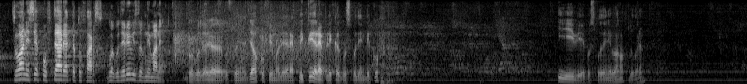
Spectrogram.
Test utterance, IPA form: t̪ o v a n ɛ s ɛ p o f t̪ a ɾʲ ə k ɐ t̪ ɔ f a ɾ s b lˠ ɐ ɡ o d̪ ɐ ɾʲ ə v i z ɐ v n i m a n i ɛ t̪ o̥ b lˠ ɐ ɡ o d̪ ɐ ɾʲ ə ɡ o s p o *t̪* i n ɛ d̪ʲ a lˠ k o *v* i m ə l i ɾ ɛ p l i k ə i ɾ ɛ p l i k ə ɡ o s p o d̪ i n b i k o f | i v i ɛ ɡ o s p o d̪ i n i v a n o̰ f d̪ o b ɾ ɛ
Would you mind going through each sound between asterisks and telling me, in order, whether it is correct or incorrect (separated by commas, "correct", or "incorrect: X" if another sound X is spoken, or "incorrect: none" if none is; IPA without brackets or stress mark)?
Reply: incorrect: d̪, incorrect: f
